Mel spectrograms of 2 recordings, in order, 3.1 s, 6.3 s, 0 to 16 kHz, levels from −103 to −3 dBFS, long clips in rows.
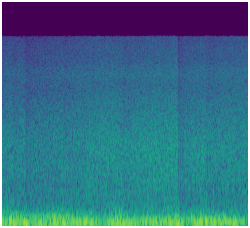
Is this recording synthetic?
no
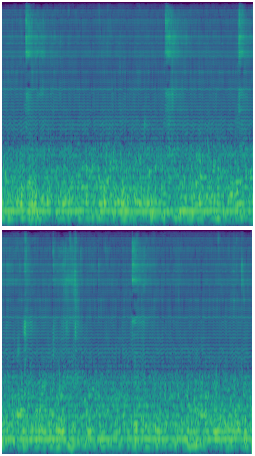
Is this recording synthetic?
yes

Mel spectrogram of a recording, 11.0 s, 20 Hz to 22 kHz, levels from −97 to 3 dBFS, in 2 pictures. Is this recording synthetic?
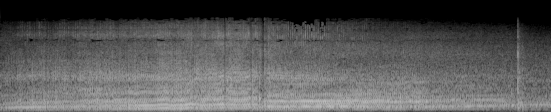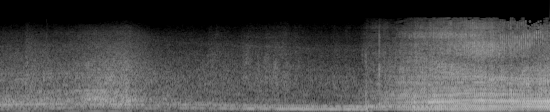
yes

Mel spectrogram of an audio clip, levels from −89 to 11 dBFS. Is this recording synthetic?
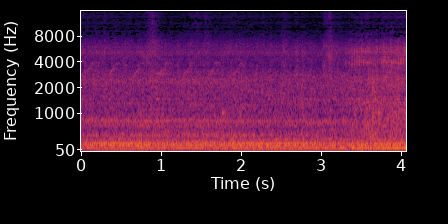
no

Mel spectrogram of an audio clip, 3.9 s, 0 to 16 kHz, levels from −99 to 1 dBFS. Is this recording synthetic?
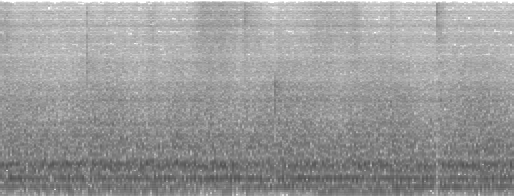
yes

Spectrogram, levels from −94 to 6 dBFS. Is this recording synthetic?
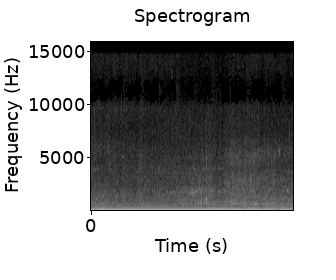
no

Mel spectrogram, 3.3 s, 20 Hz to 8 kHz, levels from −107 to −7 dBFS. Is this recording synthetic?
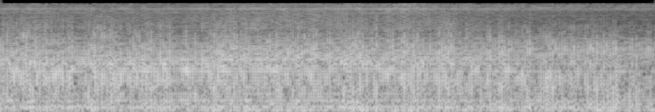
yes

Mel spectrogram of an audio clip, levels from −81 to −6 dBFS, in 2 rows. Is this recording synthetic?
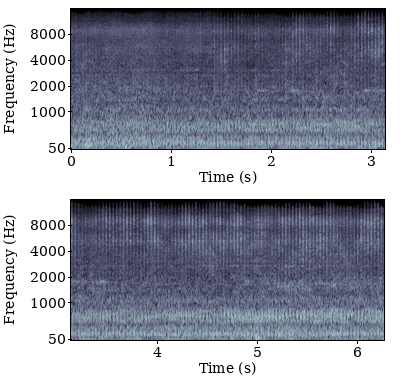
yes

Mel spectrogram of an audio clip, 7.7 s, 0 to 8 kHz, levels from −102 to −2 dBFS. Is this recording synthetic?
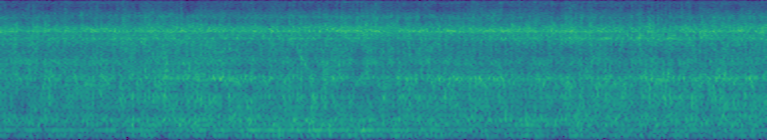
yes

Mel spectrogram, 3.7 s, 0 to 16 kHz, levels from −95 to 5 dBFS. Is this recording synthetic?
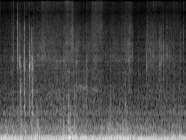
yes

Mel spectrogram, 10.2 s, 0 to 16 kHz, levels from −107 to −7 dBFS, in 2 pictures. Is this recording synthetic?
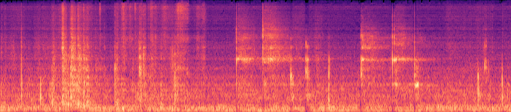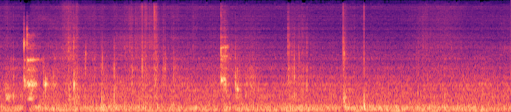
yes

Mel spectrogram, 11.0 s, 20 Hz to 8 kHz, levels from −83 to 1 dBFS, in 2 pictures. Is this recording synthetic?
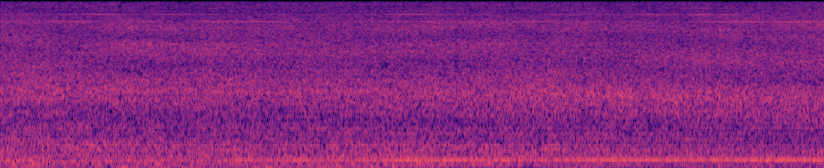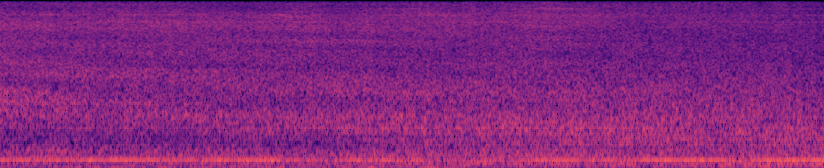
no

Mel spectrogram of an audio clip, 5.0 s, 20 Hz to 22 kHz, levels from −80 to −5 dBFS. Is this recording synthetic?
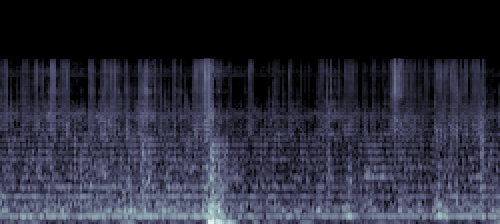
yes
